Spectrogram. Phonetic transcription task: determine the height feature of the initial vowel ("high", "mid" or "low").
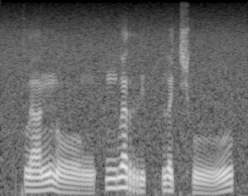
low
